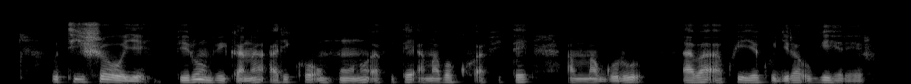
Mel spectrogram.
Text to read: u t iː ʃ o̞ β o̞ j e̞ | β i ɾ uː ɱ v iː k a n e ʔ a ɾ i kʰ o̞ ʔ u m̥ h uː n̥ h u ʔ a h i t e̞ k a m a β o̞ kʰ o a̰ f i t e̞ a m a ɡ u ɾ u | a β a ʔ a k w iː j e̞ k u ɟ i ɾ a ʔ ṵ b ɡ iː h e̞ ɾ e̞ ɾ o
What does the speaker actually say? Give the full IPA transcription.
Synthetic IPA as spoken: u t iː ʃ o̞ β o̞ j e̞ | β i ɾ uː ɱ v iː k a n a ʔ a ɾ i kʰ o̞ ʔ u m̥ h uː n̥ h u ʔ a f i t e̞ ʔ a m a β o̞ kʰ o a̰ f i t e̞ a m a ɡ u ɾ u | a β a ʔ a k w iː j e̞ k u ɟ i ɾ a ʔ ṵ b ɡ iː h e̞ ɾ e̞ ɾ o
